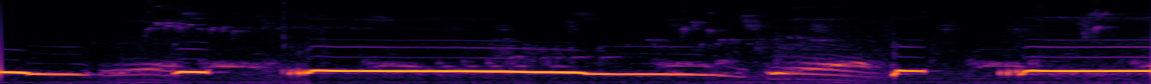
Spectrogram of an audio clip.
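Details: Captive puter pelung dove, a bird well known in Java, Indonesia, kept as a singing bird: short guttural rolling notes then a long, steady, drawn-out coo held about two seconds and sliding slightly down, repeated, clearly recorded with no other sounds.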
